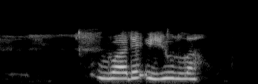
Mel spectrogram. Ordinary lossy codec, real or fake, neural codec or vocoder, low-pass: Opus, 24 kbps; real; none; 5.4 kHz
